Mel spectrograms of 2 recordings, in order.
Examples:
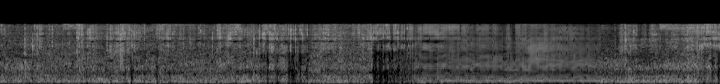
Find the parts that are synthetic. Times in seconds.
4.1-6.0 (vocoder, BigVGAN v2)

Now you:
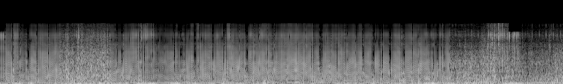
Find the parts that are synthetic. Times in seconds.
0.0-0.6 (vocoder, BigVGAN v2); 1.1-4.5

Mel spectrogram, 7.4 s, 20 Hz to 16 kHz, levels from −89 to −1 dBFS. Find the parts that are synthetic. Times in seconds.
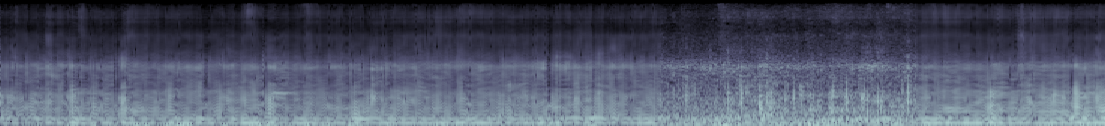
0.0-4.4 (vocoder, BigVGAN v2); 6.1-7.4

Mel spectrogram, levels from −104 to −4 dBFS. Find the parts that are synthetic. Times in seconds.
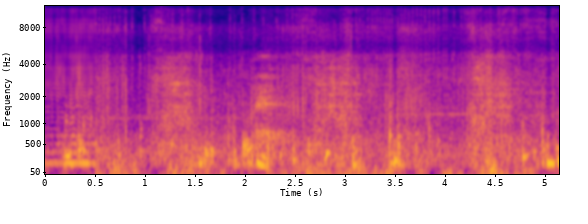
0.0-0.5 (vocoder, BigVGAN v2)

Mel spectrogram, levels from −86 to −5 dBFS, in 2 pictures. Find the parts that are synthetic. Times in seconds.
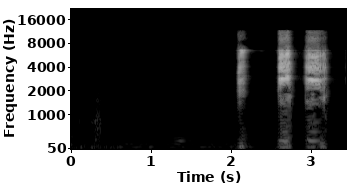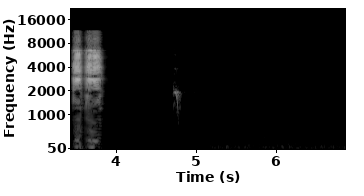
0.6-4.2 (vocoder, BigVGAN v2)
